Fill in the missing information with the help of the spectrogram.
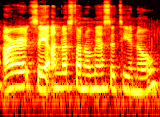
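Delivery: quick, playful Jamaican patois. Shown as a demonstration. Newsreader checks viewers follow her Jamaican patois. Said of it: "You understand patois?".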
